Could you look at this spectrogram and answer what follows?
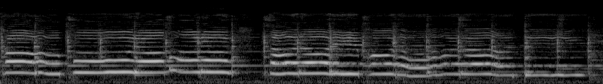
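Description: A young woman singing a Bengali song solo in long held, ornamented notes, two phrases with a short breath about halfway, over a steady accompanying drone tone.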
